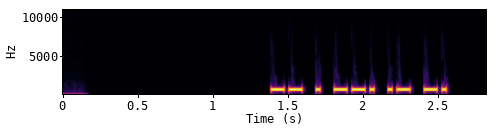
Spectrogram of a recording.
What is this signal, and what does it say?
Morse code, heard as a keyed tone, about 40 wpm, 700 Hz. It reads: MEGAN
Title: USA Common Names - 40wpm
